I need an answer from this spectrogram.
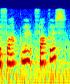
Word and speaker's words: Focker: Did you ever hear the movie Meet the Fockers? Fockers? It's Focker. If you pronounce it correctly, it almost sounds like a curse word.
